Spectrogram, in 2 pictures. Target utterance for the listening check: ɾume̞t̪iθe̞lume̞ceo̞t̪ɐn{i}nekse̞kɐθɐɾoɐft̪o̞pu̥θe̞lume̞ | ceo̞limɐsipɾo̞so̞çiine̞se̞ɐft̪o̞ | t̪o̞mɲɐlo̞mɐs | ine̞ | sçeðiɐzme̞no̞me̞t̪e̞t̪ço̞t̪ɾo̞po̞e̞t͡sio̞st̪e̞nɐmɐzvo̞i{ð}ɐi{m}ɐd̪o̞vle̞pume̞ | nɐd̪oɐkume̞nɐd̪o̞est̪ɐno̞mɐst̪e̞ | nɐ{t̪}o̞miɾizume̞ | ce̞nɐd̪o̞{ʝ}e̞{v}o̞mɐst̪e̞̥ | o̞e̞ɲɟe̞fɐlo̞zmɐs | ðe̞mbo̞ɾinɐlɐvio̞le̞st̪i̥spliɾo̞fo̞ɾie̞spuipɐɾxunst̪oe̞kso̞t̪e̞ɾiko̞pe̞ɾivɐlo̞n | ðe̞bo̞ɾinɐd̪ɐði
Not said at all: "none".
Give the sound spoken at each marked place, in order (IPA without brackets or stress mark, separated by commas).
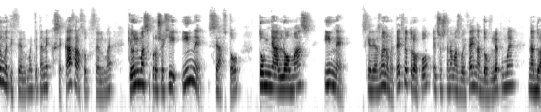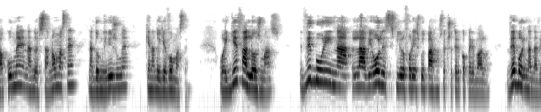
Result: i, θ, n, d̪, ʝ, v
